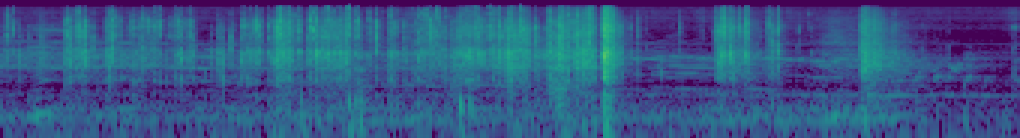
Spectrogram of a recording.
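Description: Crinkling and rustling of something being handled, full of small clicks, with one sharp click about four seconds in and two more after it; music plays faintly in the background.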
